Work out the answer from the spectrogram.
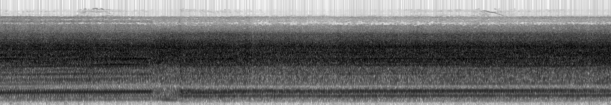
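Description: Ariel Nomad's engine running at steady revs under way, heard from the open cockpit over dense wind and road noise. About three seconds in, the engine note briefly wavers and settles at a slightly different pitch, like a gear change, then holds steady.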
